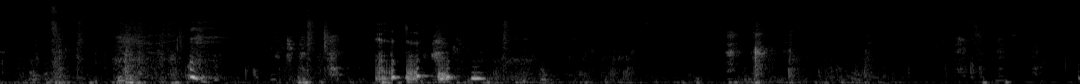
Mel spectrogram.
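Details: Poodle with babies, indoors in a small room; a few short, high, thin whimpers near the two- and four-to-five-second marks, set among rustling, handling noise and soft breathing, with a quiet voice briefly nearby.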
